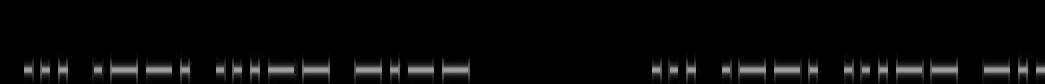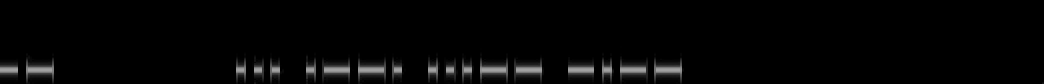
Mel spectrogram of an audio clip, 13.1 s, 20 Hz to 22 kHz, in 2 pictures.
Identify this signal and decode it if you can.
Morse code, heard as a keyed tone, about 21 wpm, 700 Hz. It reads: SP3Y SP3Y SP3Y
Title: DXCC-100 Call Signs - 4 Characters - Repeated 3x - 22wpm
